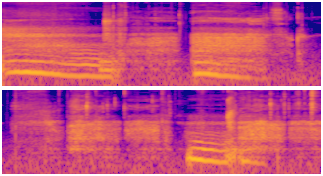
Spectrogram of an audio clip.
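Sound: man growling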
